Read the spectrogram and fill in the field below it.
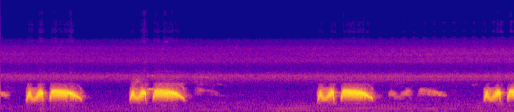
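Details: Spotted dove cooing in the giọng thổ style, praised as a deep, fine voice. Low two-part coo phrases, each a quick wavering note and a longer falling one, repeat about every three seconds, with soft murmured notes between.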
